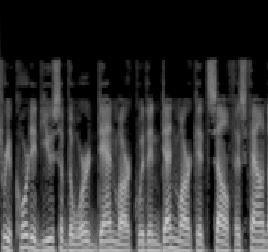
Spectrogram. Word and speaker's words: tanmaurk: word Denmark in the form of accusative Tanmork, Danmark on the large stone, and genitive Tanmarkar, pronounced Danmarka on the small stone.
